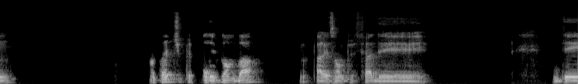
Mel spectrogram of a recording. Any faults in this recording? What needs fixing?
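Separately encoded pieces were joined untrimmed, so encoder delay and padding leave a gap at a join of encoded pieces: 49 ms of silence, 0.93 to 0.98 s, breaking the speech. To prevent it, encode the audio as one continuous stream, or trim each piece's encoder delay and padding before joining.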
